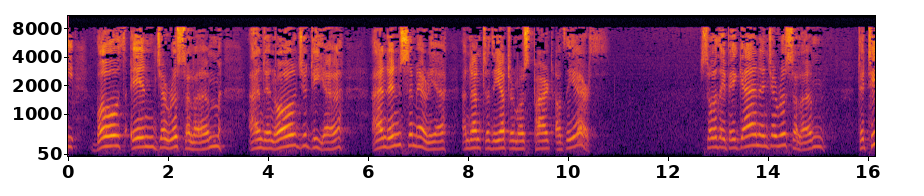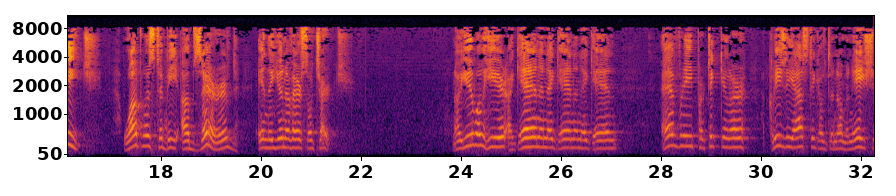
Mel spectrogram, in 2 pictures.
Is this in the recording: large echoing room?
yes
